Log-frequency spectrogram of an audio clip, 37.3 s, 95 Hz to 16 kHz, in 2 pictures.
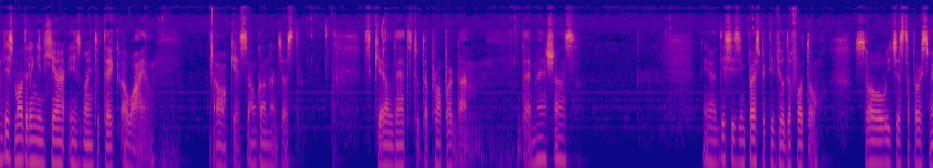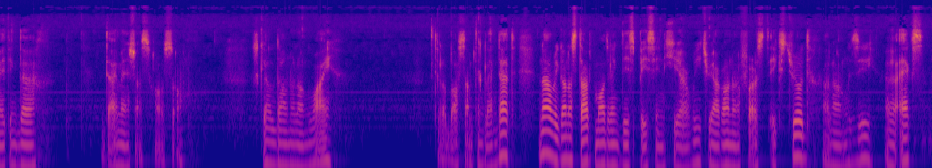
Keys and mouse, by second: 1.7 g, 4.1 s, 9.8 s, 11.2 g, 14.2 s, 20.0 KP_3, 22.0 s, 29.0 KP_1, 31.0 Tab, 34.1 e.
